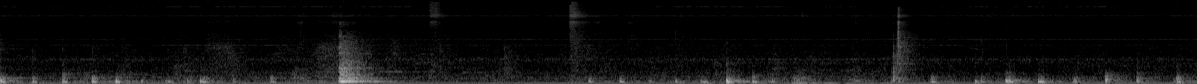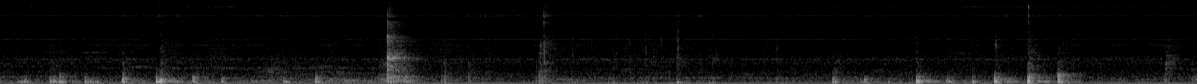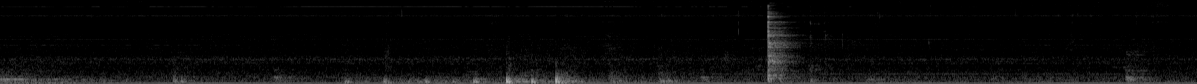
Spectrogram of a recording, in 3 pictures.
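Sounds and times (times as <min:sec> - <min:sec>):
faint steady hum: 0:00.0 - 0:35.9
soft thuds and knocks: 0:05.9 - 0:08.3, 0:08.9 - 0:16.6, 0:27.4 - 0:30.8.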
